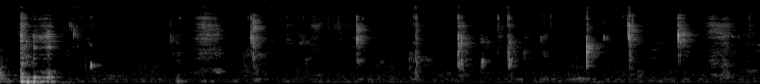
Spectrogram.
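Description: Close mouth sounds of eating steamed momo dumplings: chewing with irregular wet lip smacks and clicks, about one or two a second, the loudest right at the start.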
